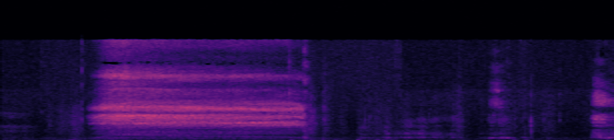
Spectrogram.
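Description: A long draw on a vape, heard as a steady hiss for about two seconds, then fainter breathing as the vapour is let out.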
